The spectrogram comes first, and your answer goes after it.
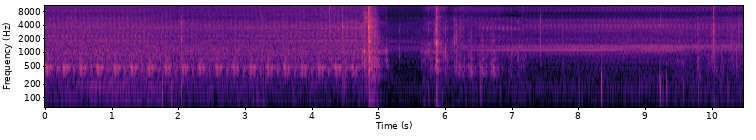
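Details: Panasonic NV-SD430 VCR (Super Drive, Z mechanism), irregular mechanical knocking and scraping about once a second from the tape transport with quieter whirring between; cause not yet known.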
